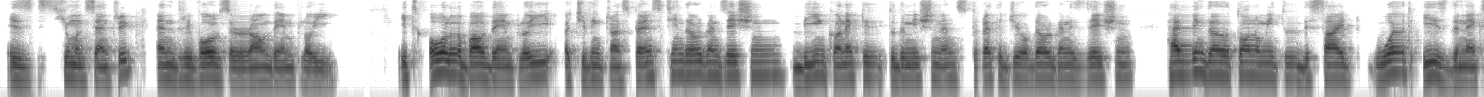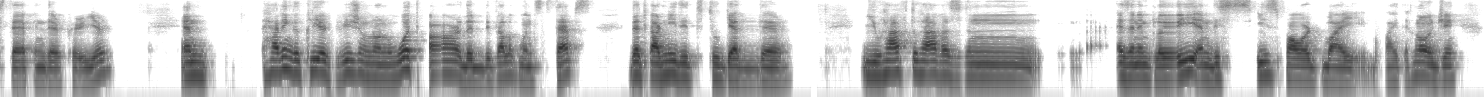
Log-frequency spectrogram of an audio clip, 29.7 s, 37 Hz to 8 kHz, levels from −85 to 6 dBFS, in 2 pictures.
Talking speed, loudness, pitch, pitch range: 150 wpm, -22 LUFS, 115 Hz, 105-125 Hz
